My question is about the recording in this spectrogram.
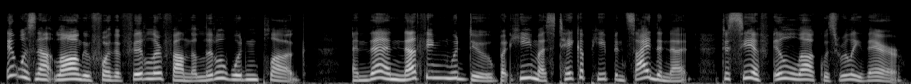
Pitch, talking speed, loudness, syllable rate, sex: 225 Hz, 225 wpm, -20 LUFS, 5.4 syllables/s, female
